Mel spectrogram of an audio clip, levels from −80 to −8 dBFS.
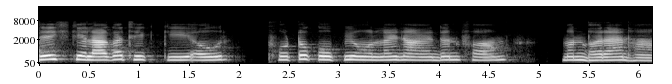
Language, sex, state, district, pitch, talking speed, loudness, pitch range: Sadri, female, Chhattisgarh, Jashpur, 235 Hz, 135 wpm, -17 LUFS, 225-250 Hz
